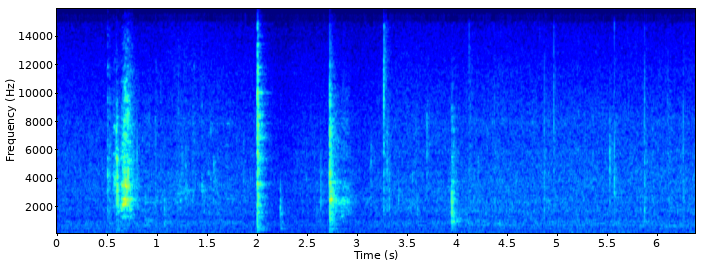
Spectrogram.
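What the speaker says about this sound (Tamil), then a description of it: "இப்போது லைட்டாக இப்படியே பிரட்டி விட்டுறலாம்." Onion pakoda fry in hot oil with a soft, steady sizzle while a utensil turns them, giving a few sharp clinks and scrapes, the clearest near the start and fading to lighter taps.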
